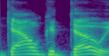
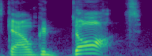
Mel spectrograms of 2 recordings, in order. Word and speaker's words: Gal Gadot: why is everyone saying gal gadot it's gal gadot there's a strong t at the end as it's pronounced in hebrew it's gal gadot it's gal gadot i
